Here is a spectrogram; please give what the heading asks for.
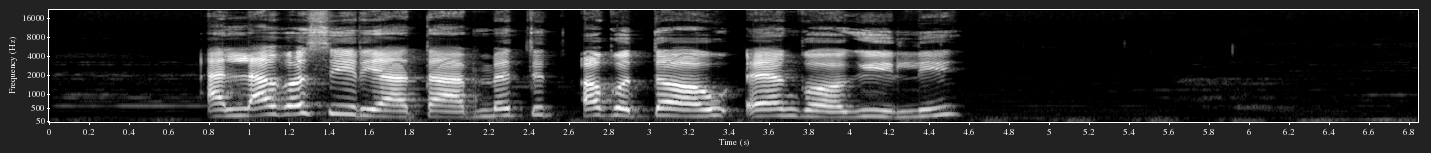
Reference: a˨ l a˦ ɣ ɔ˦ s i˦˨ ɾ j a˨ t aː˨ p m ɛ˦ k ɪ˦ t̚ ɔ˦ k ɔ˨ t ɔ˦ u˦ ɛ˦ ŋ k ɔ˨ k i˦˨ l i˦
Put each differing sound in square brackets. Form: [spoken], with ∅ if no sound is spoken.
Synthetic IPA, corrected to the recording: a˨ l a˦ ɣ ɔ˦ s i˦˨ ɾ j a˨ t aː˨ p m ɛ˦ [t] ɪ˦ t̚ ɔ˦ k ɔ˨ t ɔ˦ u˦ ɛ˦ ŋ [ɡ] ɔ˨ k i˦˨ l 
